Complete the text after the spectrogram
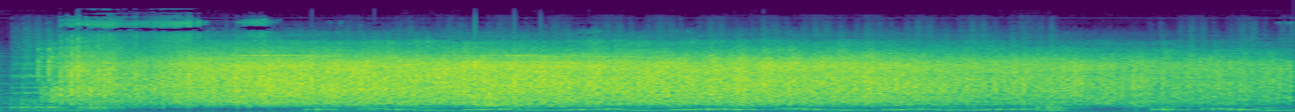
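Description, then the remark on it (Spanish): A crowd applauds steadily for about thirteen seconds, a dense wash of clapping that swells quickly and holds loud before easing slightly at the end, with faint low tones underneath. “Aplausos, por favor.”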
